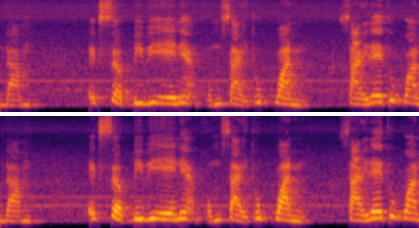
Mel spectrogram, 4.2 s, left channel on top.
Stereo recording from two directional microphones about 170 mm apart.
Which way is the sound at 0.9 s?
60° right (ahead or behind).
